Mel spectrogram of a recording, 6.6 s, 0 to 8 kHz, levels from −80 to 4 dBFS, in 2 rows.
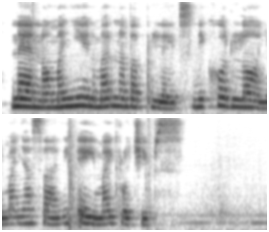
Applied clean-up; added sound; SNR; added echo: neural separator model SepFormer DNS4.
